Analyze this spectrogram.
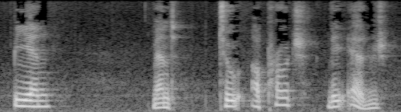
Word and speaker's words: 边: With the addition of the movement radical chòu on the left, this new character, still pronounced first tone bian, meant to approach the edge of a cliff, and now simply means the edge, side, limit, or border of anything.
